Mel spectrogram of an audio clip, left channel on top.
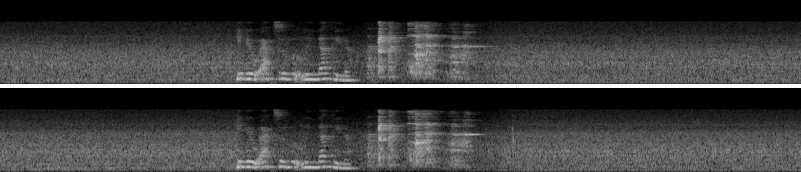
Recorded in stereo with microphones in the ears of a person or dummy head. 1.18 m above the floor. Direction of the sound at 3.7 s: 10° right (ahead or behind).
